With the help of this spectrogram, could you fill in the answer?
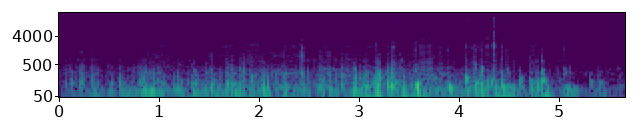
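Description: Long nails scratch the bristles and bumps of a turquoise silicone textured scrubber mat while the other hand rests on its edge. The result is a dense, muffled, low scratching and thumping in quick, irregular strokes, with almost nothing bright above it. It grows louder in the middle and fades toward the end.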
